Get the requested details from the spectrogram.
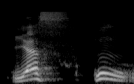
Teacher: Kemudian huruf sin yang berdampingan huruf qaf, harus tetap tipis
